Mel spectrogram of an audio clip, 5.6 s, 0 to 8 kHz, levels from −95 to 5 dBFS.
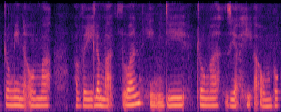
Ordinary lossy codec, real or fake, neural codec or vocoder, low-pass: none; fake; codec, 16 kHz in and 24 kHz out, 2.2 kbps, FireRedTTS-2 codec; 7.2 kHz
